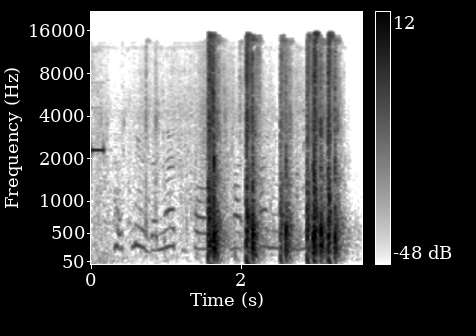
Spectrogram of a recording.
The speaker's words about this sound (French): Au fond du terrain vague, une dizaine de soldats s'entraînent au tir avec des fusils.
